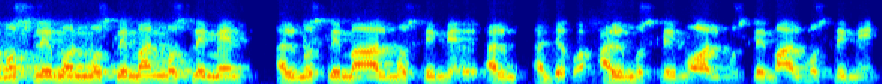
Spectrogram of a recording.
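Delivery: quick, easy Arabic drill without stopping; fast flowing recitation. Shown as a demonstration. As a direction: rattle off the forms smoothly. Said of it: "ऐसा, ऐसा, ऐसा पढ़ना". (फटाफट बहती हुई अदायगी)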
